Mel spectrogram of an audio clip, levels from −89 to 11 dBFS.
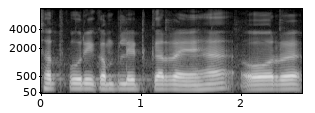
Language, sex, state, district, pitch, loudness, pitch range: Hindi, male, Haryana, Charkhi Dadri, 125 Hz, -14 LUFS, 120-130 Hz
